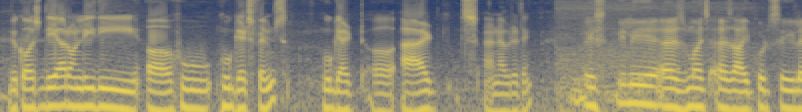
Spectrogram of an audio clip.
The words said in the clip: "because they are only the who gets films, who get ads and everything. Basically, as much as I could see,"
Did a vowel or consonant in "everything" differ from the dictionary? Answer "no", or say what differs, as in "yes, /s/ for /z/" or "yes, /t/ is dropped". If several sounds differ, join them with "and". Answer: yes, /t/ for /θ/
